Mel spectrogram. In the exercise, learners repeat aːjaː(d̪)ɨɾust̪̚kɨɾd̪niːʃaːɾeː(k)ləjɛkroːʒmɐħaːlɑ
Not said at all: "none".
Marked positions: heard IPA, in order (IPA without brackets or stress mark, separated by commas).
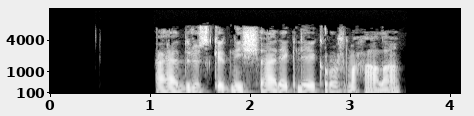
d̪, k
